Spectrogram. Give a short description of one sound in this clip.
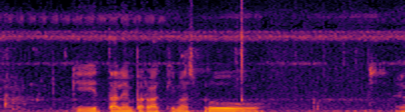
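A fishing weight plops into calm water.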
